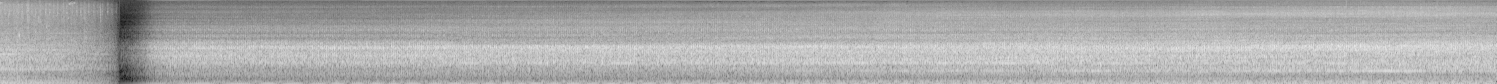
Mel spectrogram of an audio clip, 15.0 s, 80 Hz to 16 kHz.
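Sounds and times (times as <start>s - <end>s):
tractor diesel engine under load: 0.0s - 14.9s.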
